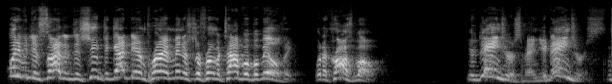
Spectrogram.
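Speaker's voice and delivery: high, fast sarcastic hypothetical; mock the court's paranoia. Vlogger mocking the judge's fears with high sarcasm.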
